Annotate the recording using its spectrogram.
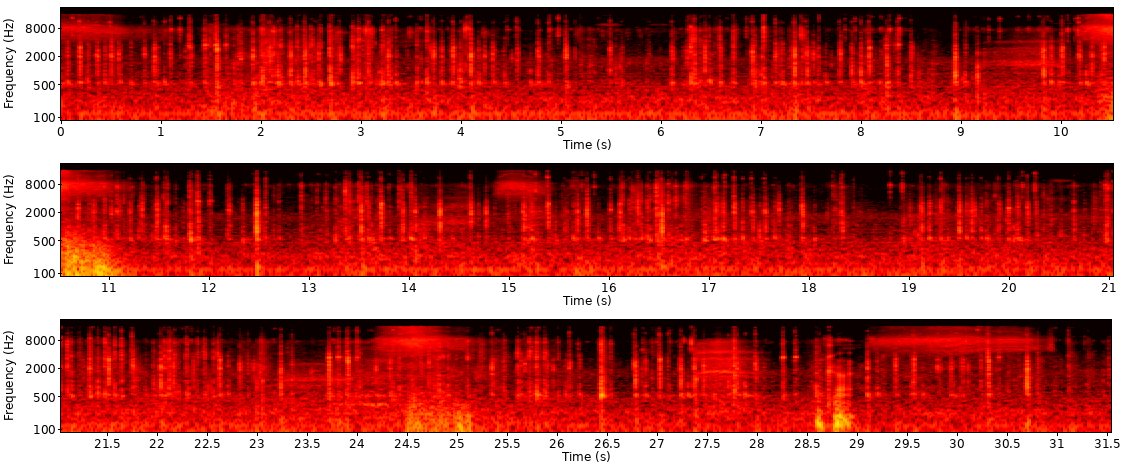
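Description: Computer keyboard typing in quick irregular runs of key clicks, with a few dull thumps; the loudest thump comes about eleven seconds in.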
